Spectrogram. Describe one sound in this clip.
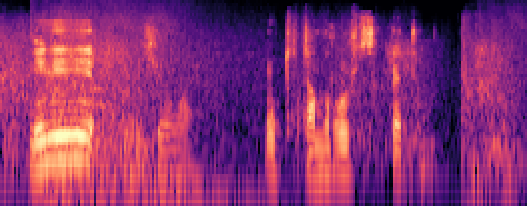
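Rocks crash and scatter in an explosion.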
